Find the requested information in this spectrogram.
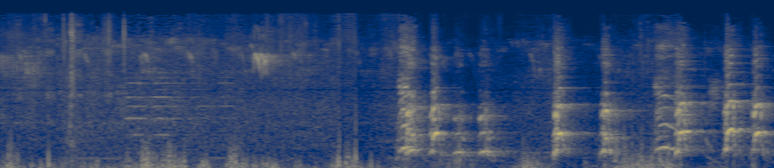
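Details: An unmanageable German Shepherd in a second training session. After several seconds of low background rumble and faint voices, a run of sharp, resonant barks begins, coming in quick pairs and triplets.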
